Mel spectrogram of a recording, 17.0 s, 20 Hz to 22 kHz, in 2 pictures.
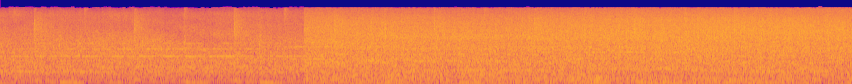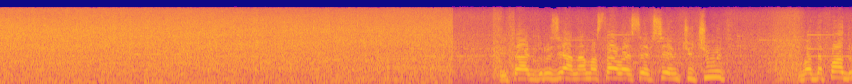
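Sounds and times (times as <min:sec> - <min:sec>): waterfall rushing: 0:03.0 - 0:13.5.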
